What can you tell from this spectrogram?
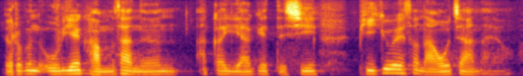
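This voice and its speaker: A male pastor preaching a sermon, animated and asking the congregation questions. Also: medium pitch, quick pace.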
